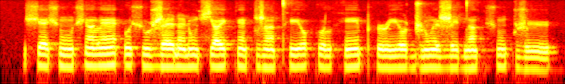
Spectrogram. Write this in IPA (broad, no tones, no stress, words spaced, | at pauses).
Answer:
ʃɛʃũ ʃɐ̃lɛ̃ ʔʊʃuʐɛ ɽɛ̃ɽũɕɐe̯ kɛ̃kʐɐ̃tʰɪo̯ kʊlhẽ pʰɹɪo̯ ɖ͡ʐũe̯ʐɪdɐ̃k ʃũkʐʏ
